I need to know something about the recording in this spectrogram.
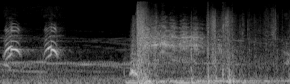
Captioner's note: seagull caws; whoosh, thud, seagull yelps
